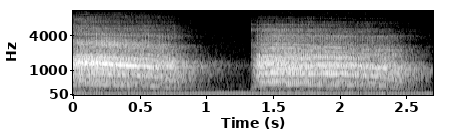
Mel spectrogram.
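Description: A black raven caws twice, two long, hoarse, rasping calls separated by a short pause. The calls are loud, with nothing else heard around them.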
